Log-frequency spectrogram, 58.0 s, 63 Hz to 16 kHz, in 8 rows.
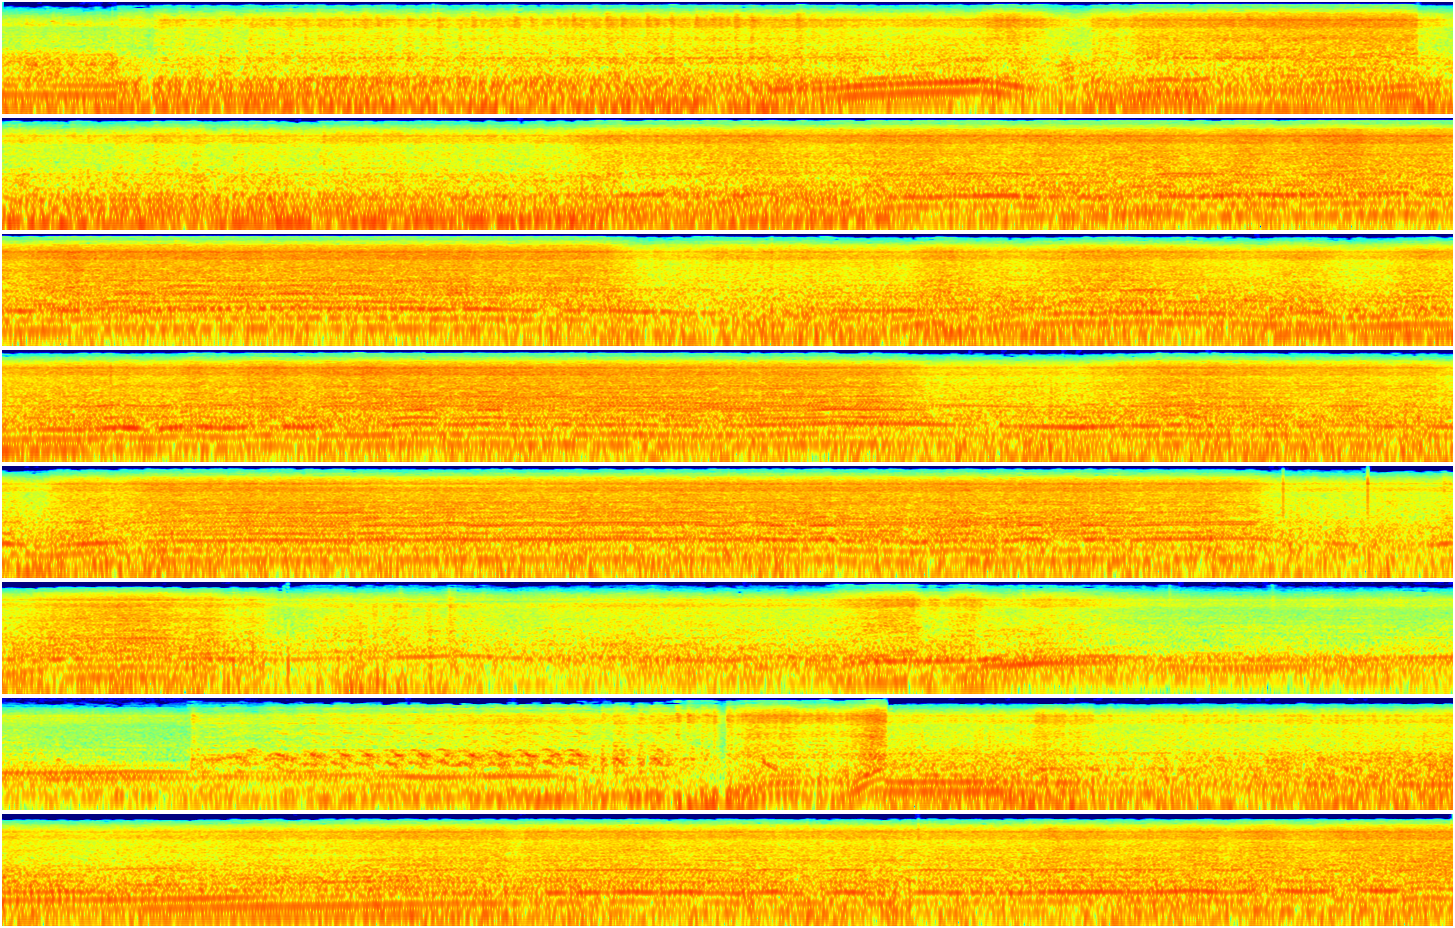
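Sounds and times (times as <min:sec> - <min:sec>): race car engine revving: 0:00.0 - 0:58.0.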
